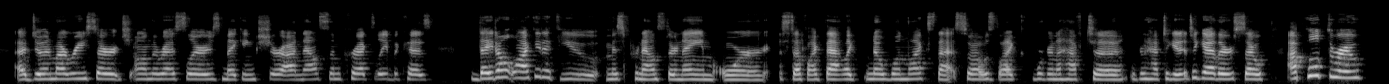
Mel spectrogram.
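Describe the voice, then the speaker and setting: In a Southern US accent, a woman with a high pitch talks at a fairly quick pace with hardly any pauses and fairly even intonation, the sound dry and close with no echo. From US South. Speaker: wrestling ring announcer. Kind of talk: interview. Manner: casual, filler-heavy.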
